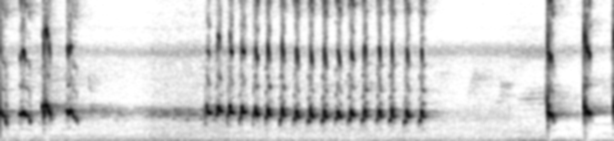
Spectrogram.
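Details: Emotional, nonstop song of a sooty-headed bulbul, rolling nguplik and ngerol phrases meant to make other sooty-headed bulbuls answer. A few opening notes, then an even, rapid series of about fifteen bright repeated notes, a pause, and three final notes.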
